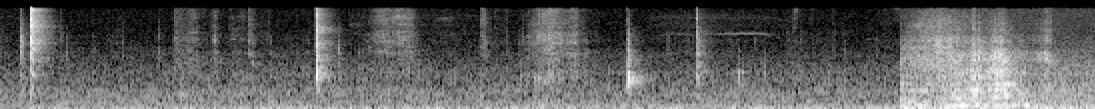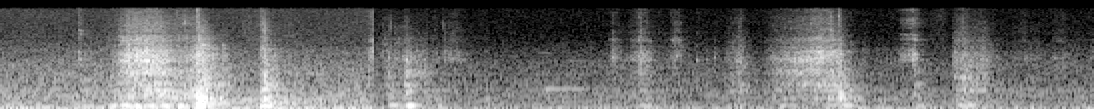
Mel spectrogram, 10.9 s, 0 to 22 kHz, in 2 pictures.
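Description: Plastic drive trays, each holding a hard drive, sliding into the bays of a Ugreen DXP4800 Plus NAS: a rubbing scrape as a sled slides along its guides, with a few sharp clicks, the loudest about six and a half seconds in as a tray seats. Another shorter scrape follows near the end.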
